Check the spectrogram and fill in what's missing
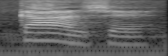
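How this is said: The middle consonant is a strong 'sh' sound. This is how it is said in Argentina. "in Argentina si direbbe"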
